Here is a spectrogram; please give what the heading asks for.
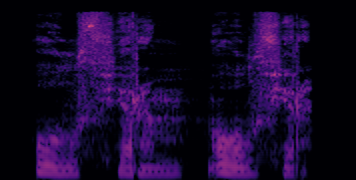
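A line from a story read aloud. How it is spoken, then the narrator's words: Muttering. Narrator (Russian): бормотала я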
